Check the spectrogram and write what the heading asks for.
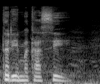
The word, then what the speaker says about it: terima kasih: Actually, it's pronounced terima kasih.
